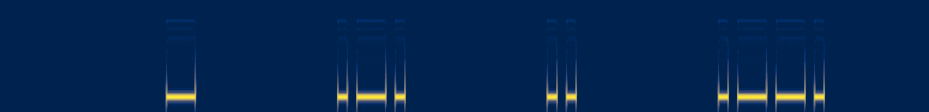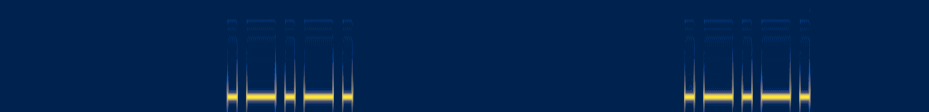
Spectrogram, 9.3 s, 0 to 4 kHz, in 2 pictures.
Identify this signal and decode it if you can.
Morse code, heard as a keyed tone, about 25 wpm, spaced as for 10 wpm, 550 Hz. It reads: TRIP <AR> <AR>
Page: news-headlines-in-morse-code-at-10-wpm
